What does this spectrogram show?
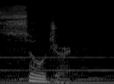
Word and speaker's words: sojourn: foreign clear uh director's osimos how do you pronounce this word let me see Ah that's sojourn it means to stay for a while this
